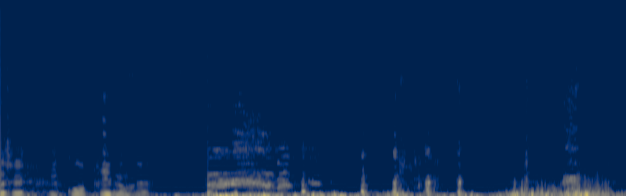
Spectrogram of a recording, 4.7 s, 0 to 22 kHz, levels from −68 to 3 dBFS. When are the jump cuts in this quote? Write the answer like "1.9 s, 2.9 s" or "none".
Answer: 1.6 s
